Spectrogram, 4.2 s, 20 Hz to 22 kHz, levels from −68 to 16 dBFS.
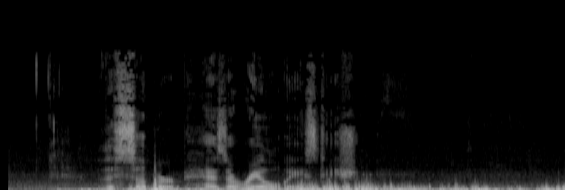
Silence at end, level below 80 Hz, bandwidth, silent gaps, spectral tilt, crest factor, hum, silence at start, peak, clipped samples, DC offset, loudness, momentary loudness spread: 0 s; -20 dBFS; 16 kHz; none; -6 dB/octave; 16 dB; none; 0.05 s; 0 dBFS; under 0.1%; under 0.1%; -17 LUFS; 10 LU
